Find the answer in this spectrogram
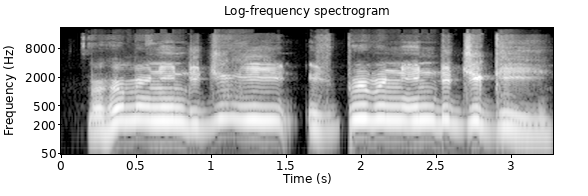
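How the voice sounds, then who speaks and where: In a put-on character voice, someone mumbles at a moderate pace. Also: man, extremely high pitch for a man. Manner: garbled, hard to understand.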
